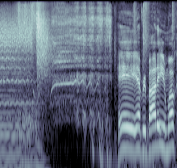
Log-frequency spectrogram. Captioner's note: horse neighing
